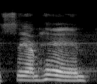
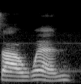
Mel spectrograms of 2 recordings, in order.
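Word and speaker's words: Samhain: of now what I would say would be Sam Hayne but it's actually pronounced saen word Corey yeah a lot of people have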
